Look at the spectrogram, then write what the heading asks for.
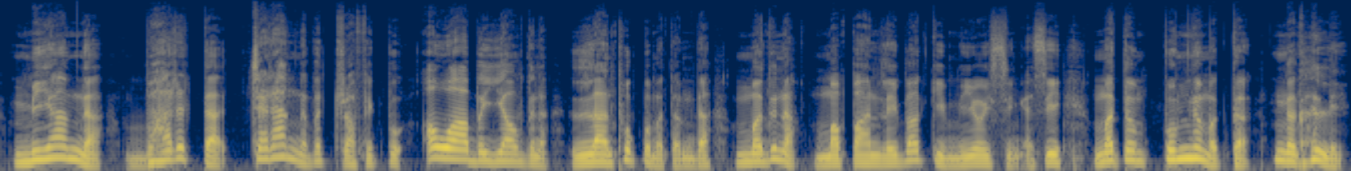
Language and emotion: Manipuri, surprised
